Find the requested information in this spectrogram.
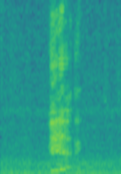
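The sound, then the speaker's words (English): A single short hiccup, an involuntary spasm of the diaphragm, gives a quick sharp catch with a brief upward-sliding vocal tone, heard alone over a steady low background hum. “That was a hiccup. According to some, but in reality, what I just did there was an involuntary spasm of my diaphragm.”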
